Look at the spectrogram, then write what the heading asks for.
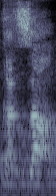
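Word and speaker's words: غزة: এগুনতে মানচিত্র আখতে গিয়া বর্তমানে ফিলিস্তিনের গাজ্জা যেখানে আপনারা গাজা কন আরবির উচ্চারণ হইলো গাজ্জা।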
